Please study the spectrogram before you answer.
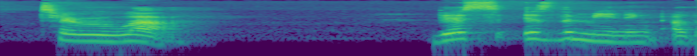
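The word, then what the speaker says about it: תרועה: The Strong's concordance is Hebrews or H 8643 and is pronounced tera.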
